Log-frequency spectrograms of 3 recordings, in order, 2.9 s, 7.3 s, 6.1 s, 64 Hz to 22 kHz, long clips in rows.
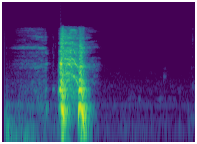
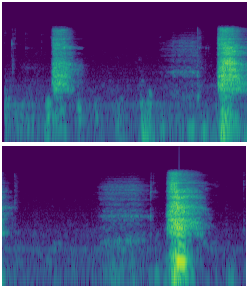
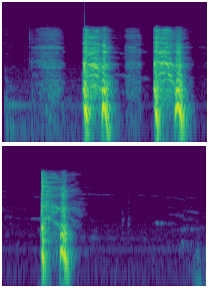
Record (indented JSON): {
  "cough_length": "2.9 s",
  "cough_amplitude": 32768,
  "cough_signal_mean_std_ratio": 0.27,
  "exhalation_length": "7.3 s",
  "exhalation_amplitude": 32768,
  "exhalation_signal_mean_std_ratio": 0.27,
  "three_cough_length": "6.1 s",
  "three_cough_amplitude": 32768,
  "three_cough_signal_mean_std_ratio": 0.31,
  "survey_phase": "beta (2021-08-13 to 2022-03-07)",
  "age": "65+",
  "gender": "Male",
  "wearing_mask": "No",
  "symptom_none": true,
  "smoker_status": "Never smoked",
  "respiratory_condition_asthma": false,
  "respiratory_condition_other": false,
  "recruitment_source": "REACT",
  "submission_delay": "1 day",
  "covid_test_result": "Negative",
  "covid_test_method": "RT-qPCR"
}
